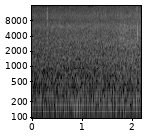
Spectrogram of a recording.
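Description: Steady low rumble with a fainter hiss, unbroken and without words: the room and background noise picked up by the preacher's microphones.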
